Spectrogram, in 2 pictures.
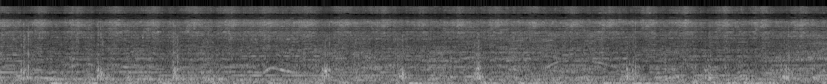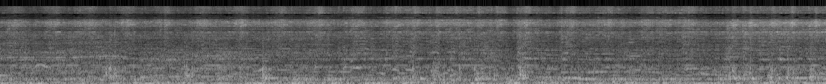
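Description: A group of large brass hand cymbals clashing in a fast, continuous rhythm, with drums beneath.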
